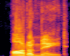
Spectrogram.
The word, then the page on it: automate: American English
